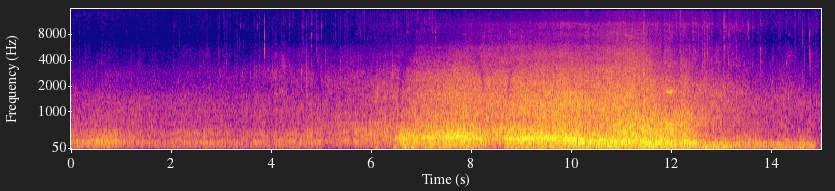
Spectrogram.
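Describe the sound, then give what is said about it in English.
A truck passes, its engine rumble swelling suddenly to a loud, steady roar with a low droning tone before easing off toward the end. Faint background noise underneath, no voices. “Truck.”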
